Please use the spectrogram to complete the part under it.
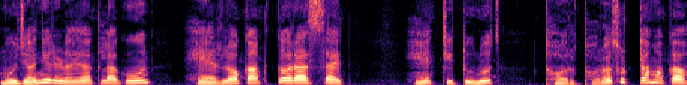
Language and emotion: Goan Konkani, fearful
